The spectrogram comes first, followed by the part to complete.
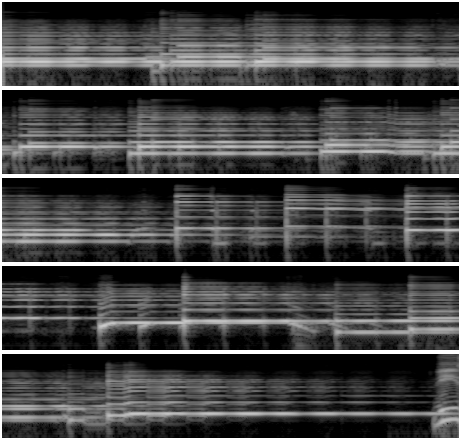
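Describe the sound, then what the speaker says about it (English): Electric guitar runs through a BBE Tremor tremolo pedal with a faux tape echo and a preamp, at first slow and then fast but with very shallow depth, playing sustained melodic notes and chords with a soft, steady pulse and echo tails and no talking. "I started slow and then switched over to a fast setting, still keeping the depth really, really low."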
